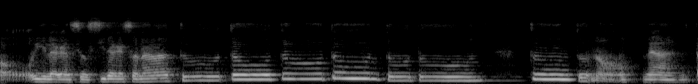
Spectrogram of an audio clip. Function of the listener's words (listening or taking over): taking over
